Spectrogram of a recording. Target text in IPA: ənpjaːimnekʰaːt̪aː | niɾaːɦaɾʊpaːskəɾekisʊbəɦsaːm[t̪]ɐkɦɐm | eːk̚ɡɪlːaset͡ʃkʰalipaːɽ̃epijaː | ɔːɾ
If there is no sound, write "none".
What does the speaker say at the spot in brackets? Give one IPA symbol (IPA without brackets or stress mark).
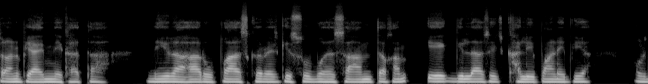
t̪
